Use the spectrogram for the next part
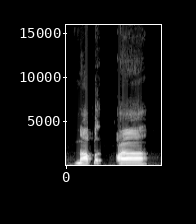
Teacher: قاف حرف قلقلہ ہے، آواز لوٹے گی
